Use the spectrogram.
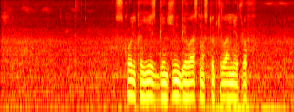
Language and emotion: Russian, neutral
